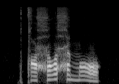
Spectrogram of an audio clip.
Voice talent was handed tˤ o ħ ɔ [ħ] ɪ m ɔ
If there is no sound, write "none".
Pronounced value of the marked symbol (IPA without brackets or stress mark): ħ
